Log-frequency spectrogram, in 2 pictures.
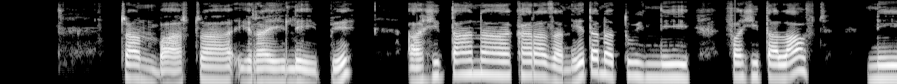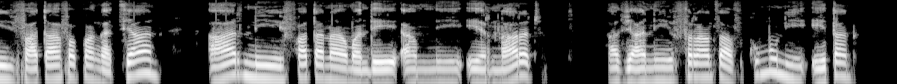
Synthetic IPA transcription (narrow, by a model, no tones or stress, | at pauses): ʈ͡ʂanimbaɾuʈ͡ʂəiɾajleb̥e | aɦit̪anəkaɾazanet̪anət̪ujnifaɦit̪alaviʈ͡ʂə̥ | nivat̪əfapaŋɡat͡sianə̥ | aɾinifat̪anəmand̪eaminieɾinaɾaʈ͡ʂə̥ | avjanifrant͡savu̥kumuniet̪anə̥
